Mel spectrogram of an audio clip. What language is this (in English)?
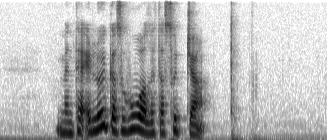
Faroese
